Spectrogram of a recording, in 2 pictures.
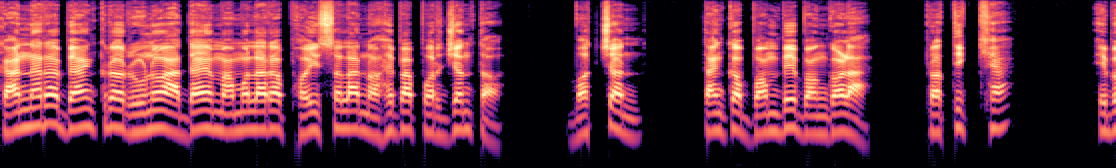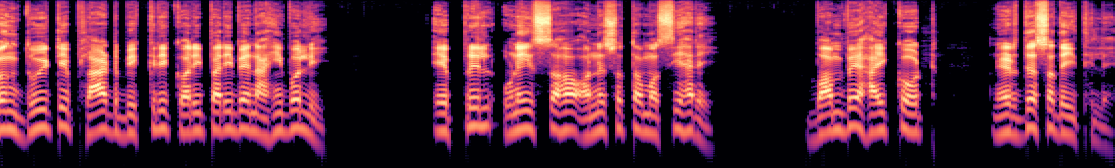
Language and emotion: Odia, neutral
